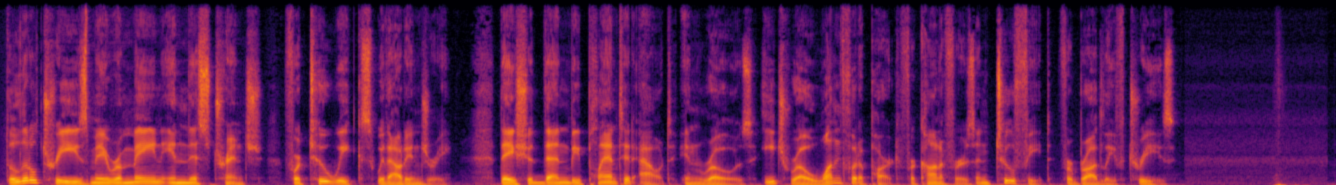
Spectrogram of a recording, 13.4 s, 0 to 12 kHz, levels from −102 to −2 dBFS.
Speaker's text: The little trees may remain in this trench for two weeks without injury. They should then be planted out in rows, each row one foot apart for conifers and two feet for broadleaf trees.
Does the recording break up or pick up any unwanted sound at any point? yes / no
yes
